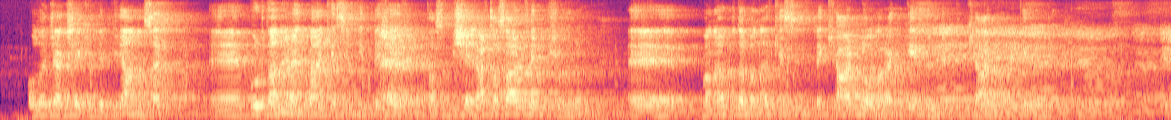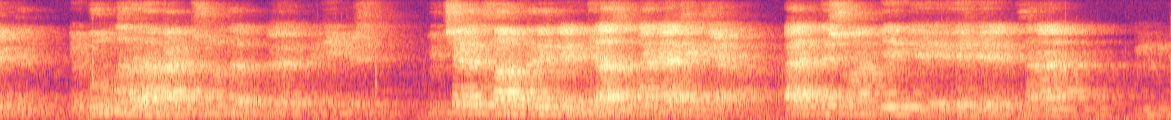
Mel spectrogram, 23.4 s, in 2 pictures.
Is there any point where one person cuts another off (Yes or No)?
Yes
